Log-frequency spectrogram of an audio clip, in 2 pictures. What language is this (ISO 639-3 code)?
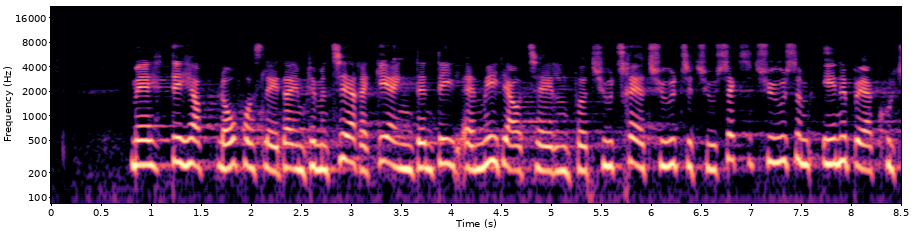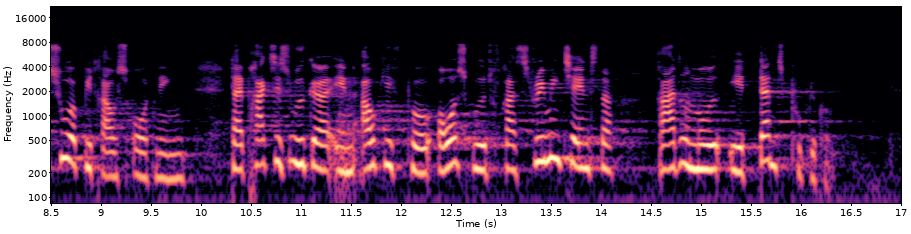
dan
